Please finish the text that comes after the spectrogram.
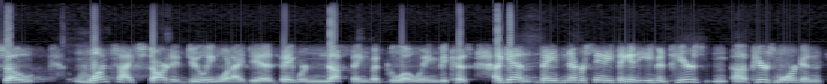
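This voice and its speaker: Middle-aged male ventriloquist guest, naturally high voice, eager storyteller, phone-line sound. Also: expressive, dry recording. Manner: eager, quick storytelling with many restarts. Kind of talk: phone interview. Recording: tinny phone line, dry.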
